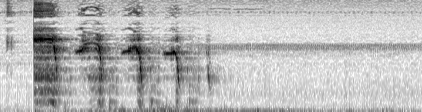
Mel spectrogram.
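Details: Bull elk in the Idaho rut on public land, recorded by a trail camera: a harsh opening bark followed by four or five coarse, harmonic chuckling grunts about half a second apart, fading into a faint steady tone.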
